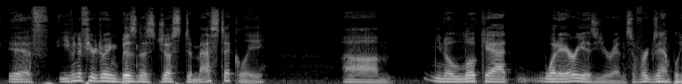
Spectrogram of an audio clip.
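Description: Nasal, congested low-voiced man. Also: no echo. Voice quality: slightly nasal. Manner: animated and enthusiastic, with frequent "you know" fillers. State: congested, getting over a sinus infection. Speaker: webinar co-host. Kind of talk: conversational business webinar. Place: Chicago.

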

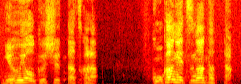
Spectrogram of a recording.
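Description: A man's voice: on the high side, sing-song, normal speed, fairly bright tone. A man narrating a scripted audio drama.

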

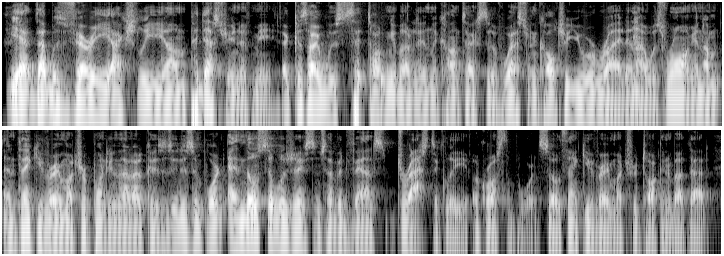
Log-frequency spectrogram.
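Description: A man's voice: deep voice, fast, few pauses, a little mellow, breathy edge. A man hosting a podcast, asking curious, enthusiastic questions. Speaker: podcast host. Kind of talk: podcast interview.

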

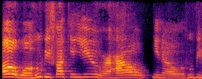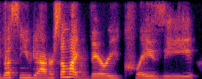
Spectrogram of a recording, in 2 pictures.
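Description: A young woman co-hosting a music podcast in casual chat. She talks loosely, swears freely, laughs often, and calls her own voice pitchy and a little grating. She speaks close to a desk mic. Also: normal speed, a bit bright. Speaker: podcast co-host.

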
